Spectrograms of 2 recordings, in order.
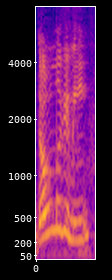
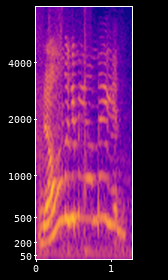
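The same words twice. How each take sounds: First: Said in the usual way. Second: Much higher, squeaky "Don't look at me all naked"; mock squeal. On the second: Shown as a demonstration. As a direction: squeal it like you're caught bare. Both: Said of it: "Like that kind of energy".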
